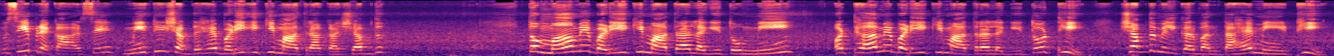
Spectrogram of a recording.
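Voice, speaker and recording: A woman's voice: high voice, animated, slow, pushed and bright, a little hiss or hum. A woman teaching a spelling lesson, patiently breaking each word into its sounds step by step.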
